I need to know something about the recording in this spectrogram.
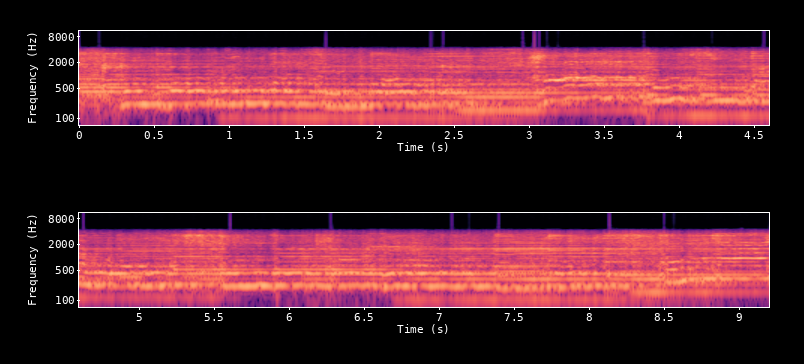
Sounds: music

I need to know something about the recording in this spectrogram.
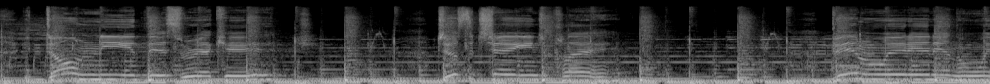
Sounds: blues
music

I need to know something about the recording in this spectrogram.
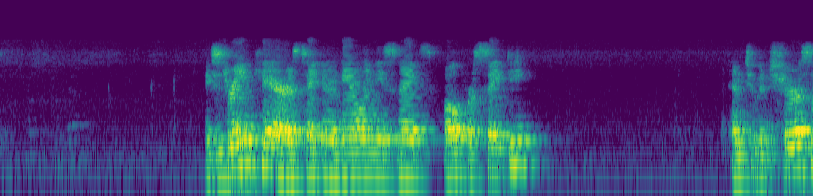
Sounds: inside a small room
speech

